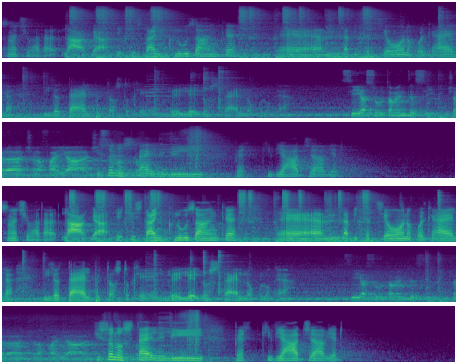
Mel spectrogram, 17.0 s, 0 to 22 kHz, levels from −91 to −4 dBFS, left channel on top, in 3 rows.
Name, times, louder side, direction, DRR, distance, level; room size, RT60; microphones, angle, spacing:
voice 1, 0.0-9.3 12.5-14.4 14.7-15.6, right 7 dB, 80° right, 17 dB, 0.3 m, -33 dB
sound 1, 0.8-13.8, right 4 dB, 60° right, 0.9 m, -42 dB
voice 2, 10.0-13.7, left 3 dB, 80° left, 8 dB, 0.8 m, -38 dB
25.5 x 17.5 x 2.4 m, 2.1 s
head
